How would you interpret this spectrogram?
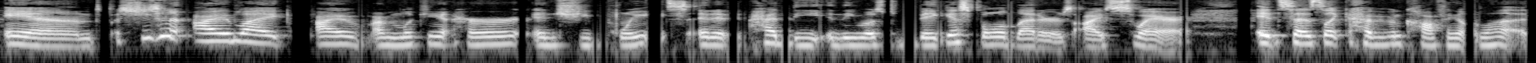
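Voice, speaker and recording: A woman's voice: mid-range voice, a little slow, low-quality recording. A woman in her twenties, a podcast co-host, telling a rambling story in casual chat and acting out what people said. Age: 20s. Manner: rambling, laughing, acts out quotes.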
